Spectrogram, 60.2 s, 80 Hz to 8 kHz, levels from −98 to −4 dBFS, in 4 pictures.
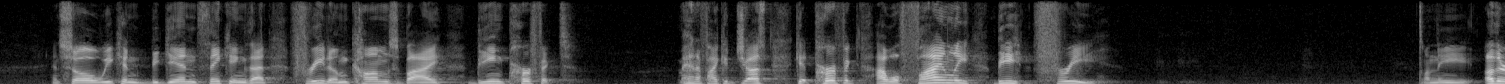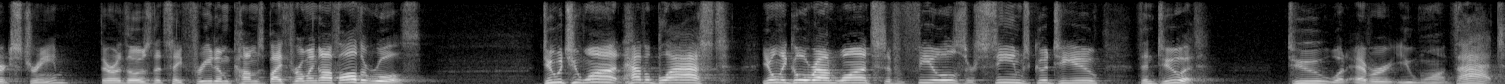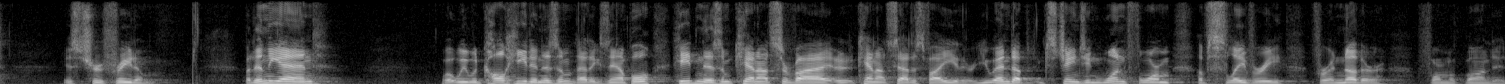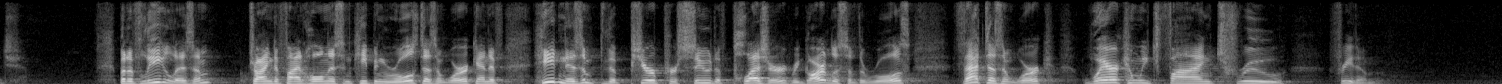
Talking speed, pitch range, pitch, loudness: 135 wpm, 140-205 Hz, 170 Hz, -29 LUFS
